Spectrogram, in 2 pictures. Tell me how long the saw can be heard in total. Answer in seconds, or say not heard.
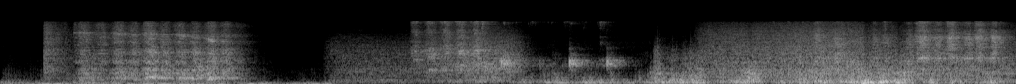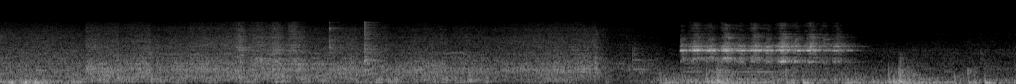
9 s.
